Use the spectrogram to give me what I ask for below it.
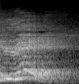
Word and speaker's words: Buet: Et Buet, alors ça s'écrit B-U-E-T, ok? Donc rien à voir avec la buée que t'as sur tes carreaux le matin, hein?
